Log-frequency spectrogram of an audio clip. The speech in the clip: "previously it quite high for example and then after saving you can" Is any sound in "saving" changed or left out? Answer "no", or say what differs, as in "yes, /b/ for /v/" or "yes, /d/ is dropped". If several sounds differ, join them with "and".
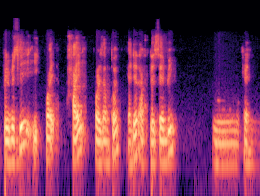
yes, /b/ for /v/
